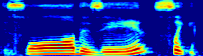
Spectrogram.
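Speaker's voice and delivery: सौद ज़ेर सी with a thick, heavy "si"; heavy saad. Shown as a demonstration. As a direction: spell it out slowly, the s full and heavy. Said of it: "मोटा पढ़ना है".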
